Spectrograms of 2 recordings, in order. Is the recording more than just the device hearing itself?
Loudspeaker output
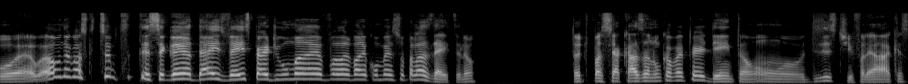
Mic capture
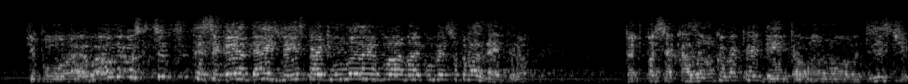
No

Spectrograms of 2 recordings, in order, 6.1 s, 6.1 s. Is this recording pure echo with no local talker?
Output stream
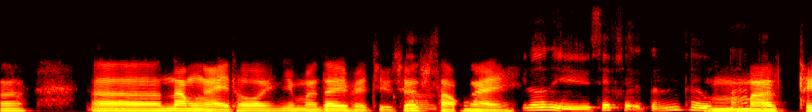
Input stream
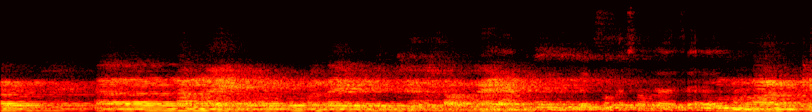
No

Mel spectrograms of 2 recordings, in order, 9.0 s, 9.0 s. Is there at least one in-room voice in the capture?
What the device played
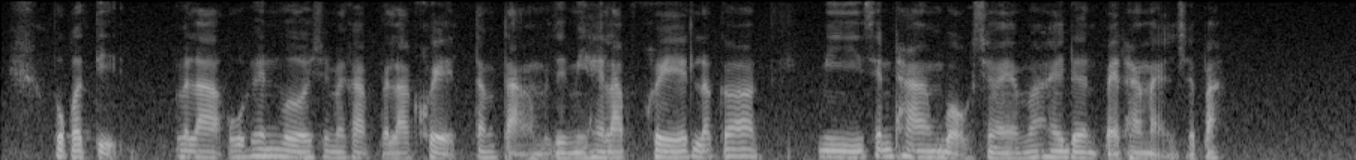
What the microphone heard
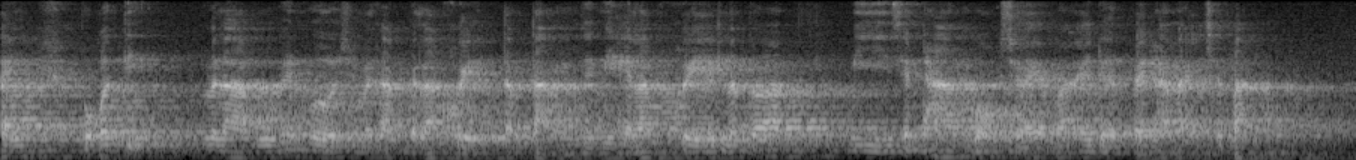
No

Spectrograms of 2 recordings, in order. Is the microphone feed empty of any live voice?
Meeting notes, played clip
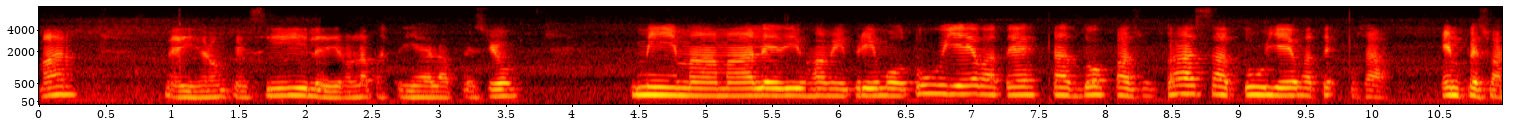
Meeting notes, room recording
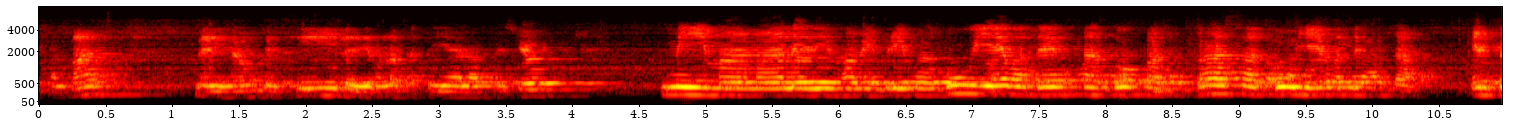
No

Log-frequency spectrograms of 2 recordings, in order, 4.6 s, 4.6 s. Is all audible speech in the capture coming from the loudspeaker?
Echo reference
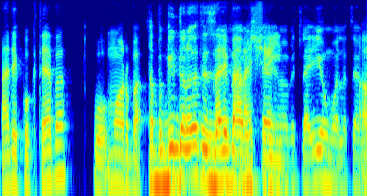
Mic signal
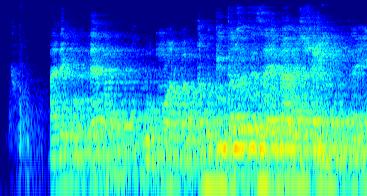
Yes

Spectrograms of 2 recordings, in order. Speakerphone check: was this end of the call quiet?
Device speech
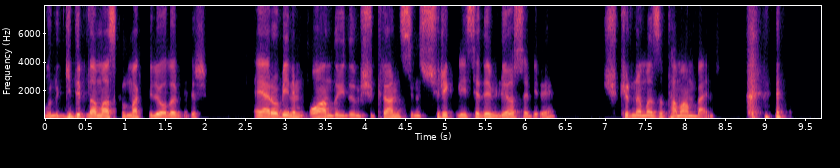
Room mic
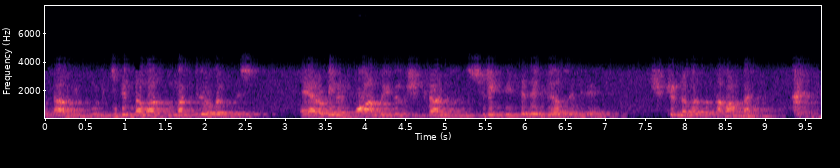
Yes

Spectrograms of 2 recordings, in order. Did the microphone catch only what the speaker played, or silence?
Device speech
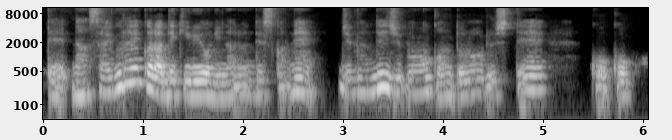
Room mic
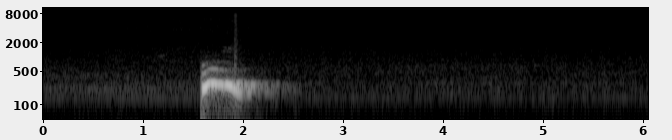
No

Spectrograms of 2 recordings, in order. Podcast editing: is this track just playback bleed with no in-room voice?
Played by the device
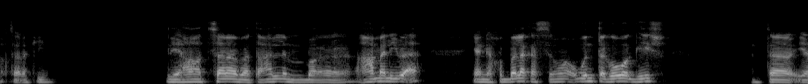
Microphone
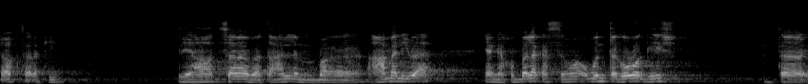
Yes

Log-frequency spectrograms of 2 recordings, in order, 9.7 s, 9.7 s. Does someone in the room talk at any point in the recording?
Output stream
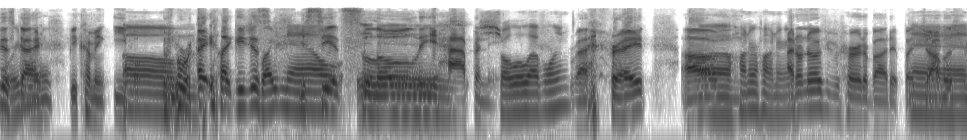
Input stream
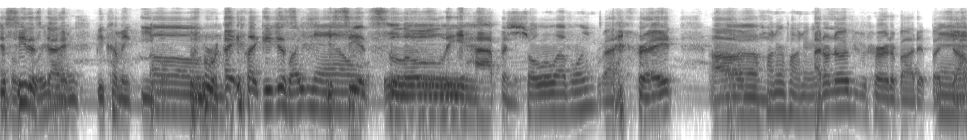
No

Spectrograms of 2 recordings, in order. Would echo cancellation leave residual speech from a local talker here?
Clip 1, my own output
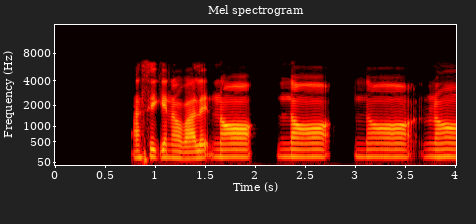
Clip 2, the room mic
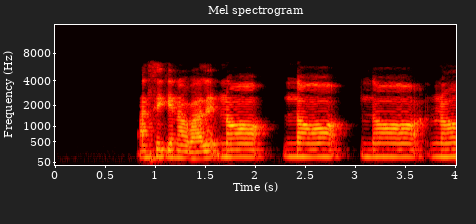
No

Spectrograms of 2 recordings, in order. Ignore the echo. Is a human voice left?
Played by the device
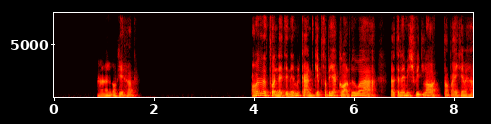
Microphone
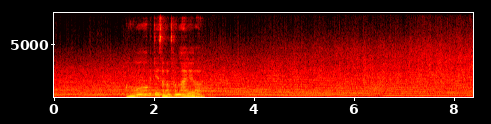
Yes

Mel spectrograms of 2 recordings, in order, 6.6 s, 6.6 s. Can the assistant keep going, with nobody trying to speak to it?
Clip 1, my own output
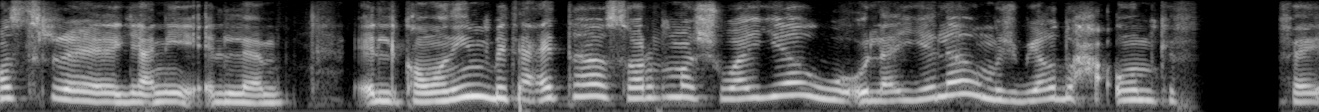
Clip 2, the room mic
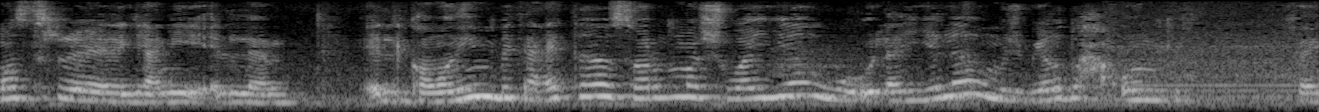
Yes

